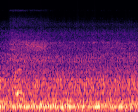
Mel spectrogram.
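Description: A heavy vehicle's engine running steadily, a low even drone holding one pitch.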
